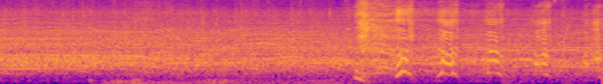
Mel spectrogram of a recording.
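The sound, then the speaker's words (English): A live audience at a Sawbones show in Atlanta cheers and whoops, a dense wash of crowd noise that swells with sharp bright shouts and laughter toward the end, steady and fairly loud throughout. “I turned my chair around because I thought we'd connect more and you'd cheer for me louder.”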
